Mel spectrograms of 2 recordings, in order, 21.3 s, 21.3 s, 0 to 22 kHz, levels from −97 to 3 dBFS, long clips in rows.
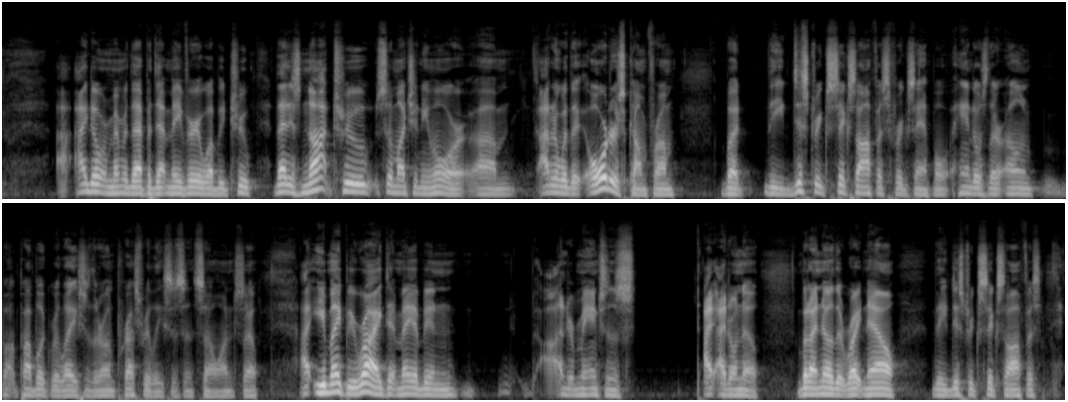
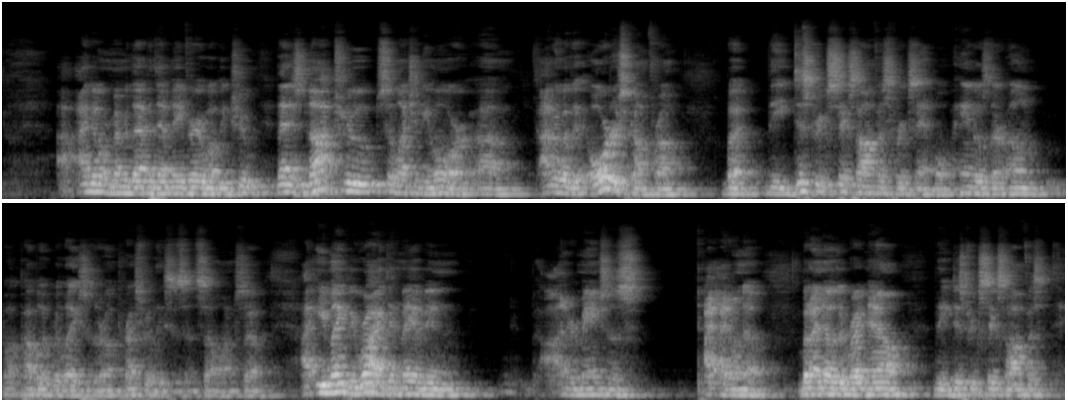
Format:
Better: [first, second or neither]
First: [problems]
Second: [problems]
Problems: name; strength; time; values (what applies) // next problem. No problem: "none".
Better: first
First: none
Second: off-mic speech; far // room echo; noticeable; dies away in 0.5 s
